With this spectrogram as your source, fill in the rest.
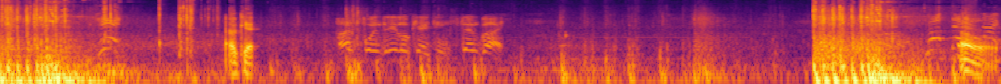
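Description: Rapid gunfire rattles in sharp bursts.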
